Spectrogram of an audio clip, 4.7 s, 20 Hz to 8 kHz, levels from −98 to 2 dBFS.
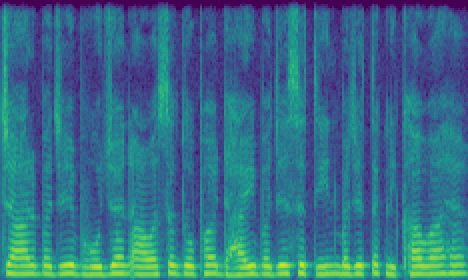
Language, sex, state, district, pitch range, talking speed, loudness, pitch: Hindi, female, Chhattisgarh, Bastar, 220-230 Hz, 180 wpm, -15 LUFS, 225 Hz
